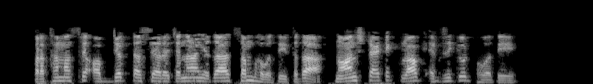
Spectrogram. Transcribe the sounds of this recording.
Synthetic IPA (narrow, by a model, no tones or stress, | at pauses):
pɾɐt̪ʰɐmɐsjɐʔaːb̚d͡ʒek̚ʈɐsjɐɾɐt͡ʃɐnaːjɐd̪aːsɐmbʱɐʋɐt̪it̪ɐd̪ʰaːnaːnsʈaːʈik̚blaːkeɡzikjuːʈ̚bʱɐʋɐt̪i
